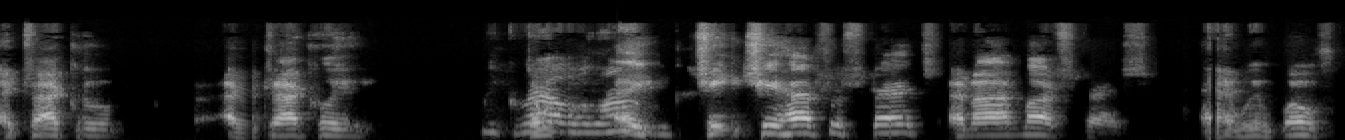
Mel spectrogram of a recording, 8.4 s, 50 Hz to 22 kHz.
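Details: Aphasia caused by stroke in a man 25 years after the stroke.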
